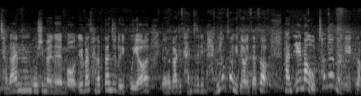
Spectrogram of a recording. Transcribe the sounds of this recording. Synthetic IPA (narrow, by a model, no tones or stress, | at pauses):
t͡ɕaŋanpoɕʰimjʌnɯnmwʌʔiɭbansʰaɾʌp̚t͈and͡ʑidoik̚k͈ujo | jʌɾʌɡad͡ʑitand͡ʑidɯɾimaɲiçjʌks͈ʌŋide̞ʌis͈ʌsʰʌ | haniɭmanot͡ɕʰʌɲʌnmjʌŋe̞kɯɾʌ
